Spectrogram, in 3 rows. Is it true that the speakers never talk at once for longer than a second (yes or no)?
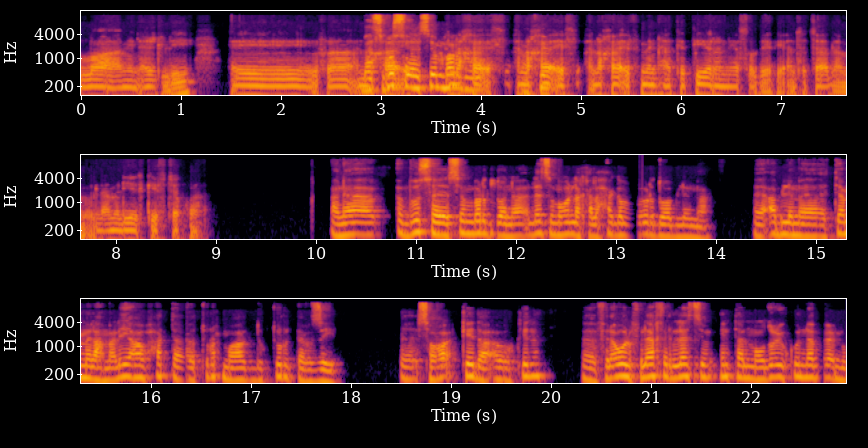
no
